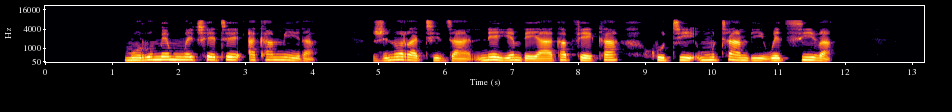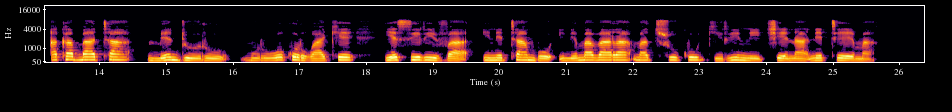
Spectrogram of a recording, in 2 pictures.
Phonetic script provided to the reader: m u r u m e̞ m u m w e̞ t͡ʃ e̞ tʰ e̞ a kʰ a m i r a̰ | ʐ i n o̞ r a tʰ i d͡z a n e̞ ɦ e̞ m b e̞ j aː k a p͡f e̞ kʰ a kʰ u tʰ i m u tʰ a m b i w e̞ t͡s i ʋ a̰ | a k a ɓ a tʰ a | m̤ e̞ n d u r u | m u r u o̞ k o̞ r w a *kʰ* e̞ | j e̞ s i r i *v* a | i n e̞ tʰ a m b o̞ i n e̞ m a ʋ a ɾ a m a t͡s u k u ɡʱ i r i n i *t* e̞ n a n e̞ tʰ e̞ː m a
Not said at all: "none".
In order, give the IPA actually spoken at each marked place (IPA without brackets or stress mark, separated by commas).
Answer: kʰ, v, t͡ʃ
